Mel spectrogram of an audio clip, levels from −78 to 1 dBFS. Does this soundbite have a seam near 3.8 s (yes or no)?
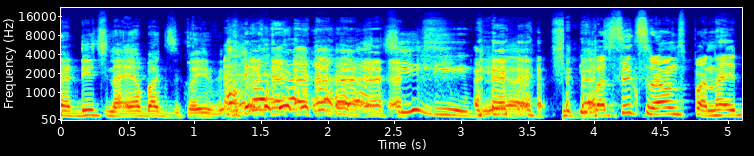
yes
